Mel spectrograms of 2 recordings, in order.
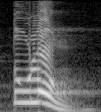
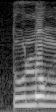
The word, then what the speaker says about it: tulung: Kemudian tulung. Tulung itu tulisannya T-U-L-U-N-G. Bacanya tulung.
